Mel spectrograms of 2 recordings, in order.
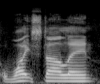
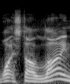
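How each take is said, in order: First: The last word has an 'ay' vowel, like lane. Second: The last word has an 'eye' vowel, like line. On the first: The speaker calls it wrong. "been mispronouncing that this entire game" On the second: The speaker calls it right.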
